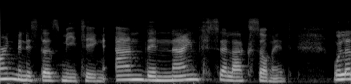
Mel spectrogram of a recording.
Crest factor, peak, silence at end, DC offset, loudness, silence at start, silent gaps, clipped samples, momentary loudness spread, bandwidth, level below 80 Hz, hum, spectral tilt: 14 dB; -10 dBFS; 0 s; under 0.1%; -26 LUFS; 0 s; none; under 0.1%; 8 LU; 9 kHz; -66 dBFS; none; -7 dB/octave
